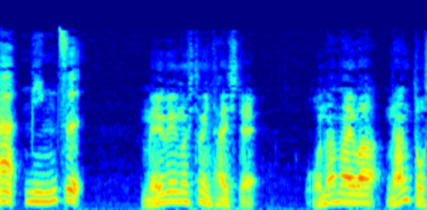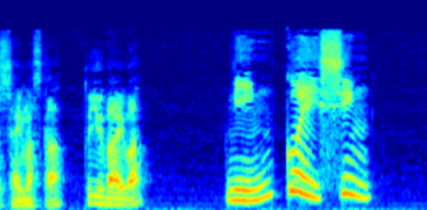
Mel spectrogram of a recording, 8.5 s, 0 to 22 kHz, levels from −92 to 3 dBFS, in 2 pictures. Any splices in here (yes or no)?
no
